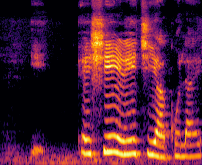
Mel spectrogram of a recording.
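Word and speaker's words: Escherichia coli: Other activity में आपका दिया गया है, यहाँ पे एक बैक्टीरिया है इसेरेचिया, इसका प्रोनाउंसिएशन आराम से करिए, एशेरेचिया कोलाई।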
